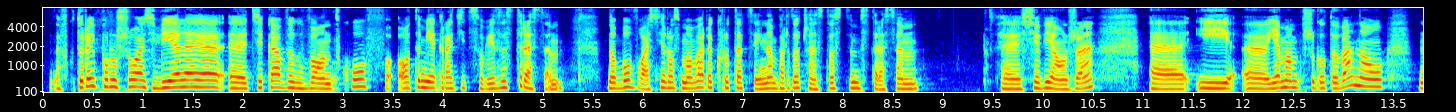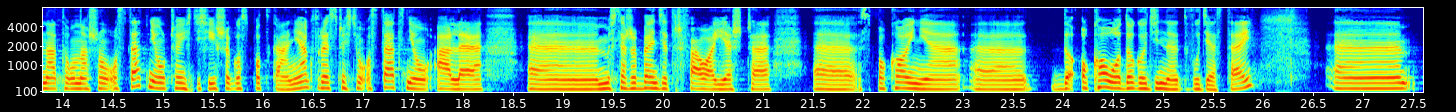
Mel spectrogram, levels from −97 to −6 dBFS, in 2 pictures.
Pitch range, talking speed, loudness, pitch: 175-210 Hz, 115 wpm, -24 LUFS, 190 Hz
